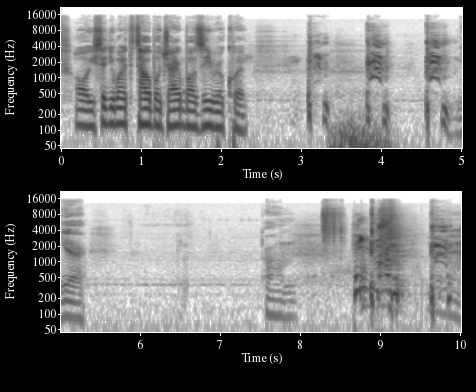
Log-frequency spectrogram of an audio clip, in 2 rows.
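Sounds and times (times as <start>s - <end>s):
speech: 0.2s - 5.4s, 7.6s - 8.0s, 8.7s - 10.0s
person sneezing: 8.3s - 10.0s.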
